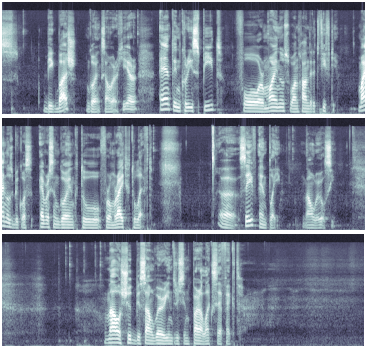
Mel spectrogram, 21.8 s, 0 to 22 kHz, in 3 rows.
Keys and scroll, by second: 6.1 5, 6.3 Return, 16.0 space.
